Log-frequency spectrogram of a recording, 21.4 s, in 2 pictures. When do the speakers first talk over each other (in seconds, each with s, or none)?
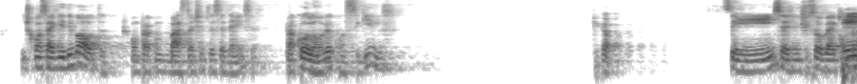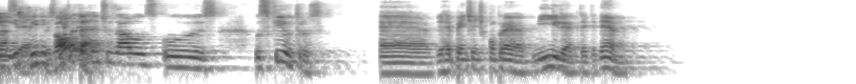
10.5 s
